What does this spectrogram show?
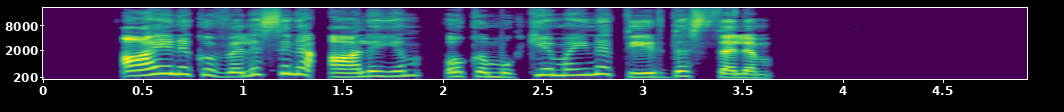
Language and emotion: Telugu, neutral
